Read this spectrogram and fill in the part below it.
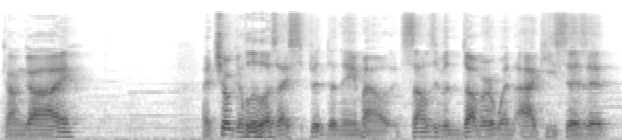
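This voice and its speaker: A man streaming a read-aloud of a visual novel, narrating in an expressive storytelling style. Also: low voice, normal speed. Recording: roomy sound, faint background music.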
